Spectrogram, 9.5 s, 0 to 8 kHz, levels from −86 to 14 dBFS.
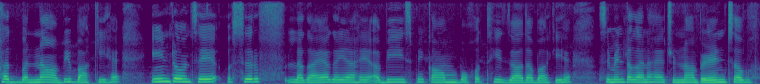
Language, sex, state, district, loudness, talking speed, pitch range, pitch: Hindi, female, Chhattisgarh, Balrampur, -23 LUFS, 160 wpm, 215-245 Hz, 225 Hz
